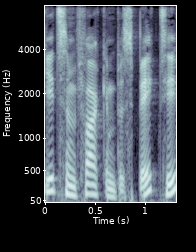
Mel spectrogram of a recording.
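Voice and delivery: high, wide mock Australian accent.

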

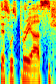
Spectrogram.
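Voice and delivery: deadpan put-on action-movie robot voice. Pitching lines for a comedic car-fighting sequel: deadpan Terminator voice. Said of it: "Peppered with deadpan, uh, Terminator, like, puns".

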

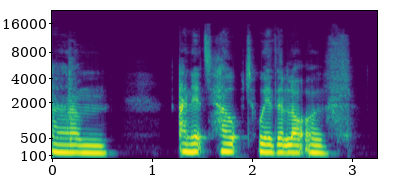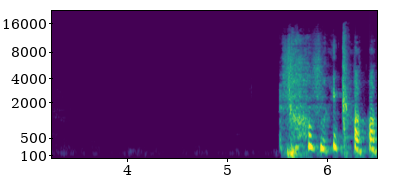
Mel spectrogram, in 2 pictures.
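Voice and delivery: voice catching and choking up, near tears. Speaking about something that has helped a lot, choking up. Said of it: "Are you going to cry?".

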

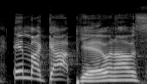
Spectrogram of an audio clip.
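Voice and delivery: attempted Australian accent. Joking about Australian Survivor contestants, attempting an Australian accent. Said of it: "I don't know how to do an Australian".

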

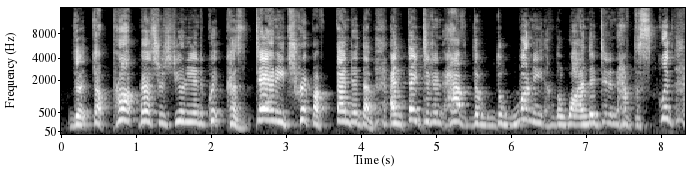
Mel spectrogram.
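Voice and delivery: very high-pitched, drawn-out, stretched-out yelling. Recounting a scene where she drops it and yells: imitating her yelling. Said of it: "but she's yelling like".

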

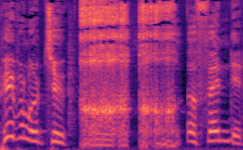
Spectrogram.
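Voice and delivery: loud, slow snorting drawl broken by laughter. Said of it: "he was snorting like a fucking pig".

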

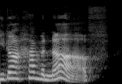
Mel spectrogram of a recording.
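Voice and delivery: ordinary delivery

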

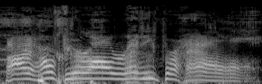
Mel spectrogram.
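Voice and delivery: high-pitched creature voice with hell drawn out. Playing a character called J J who took over [name]: Gollum Yoda voice. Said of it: "it's like Gollum Yoda voice".

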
